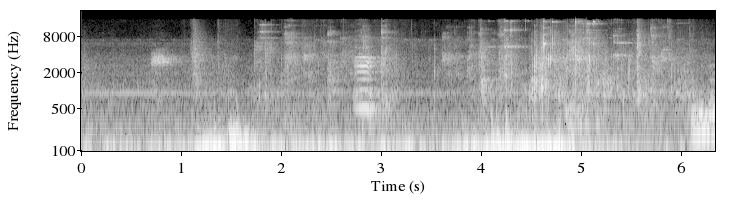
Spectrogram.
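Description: A German shepherd gives a short whimpering cry about halfway through. Heavy thuds and scuffs of footsteps on rubble come before and after it.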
